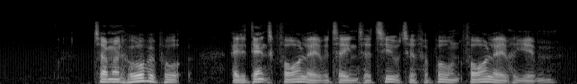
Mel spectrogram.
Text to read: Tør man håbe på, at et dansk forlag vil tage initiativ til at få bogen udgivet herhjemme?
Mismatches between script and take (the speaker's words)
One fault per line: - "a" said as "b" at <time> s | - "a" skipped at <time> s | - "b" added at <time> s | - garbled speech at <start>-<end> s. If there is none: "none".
- "udgivet" said as "forlag" at 4.6 s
